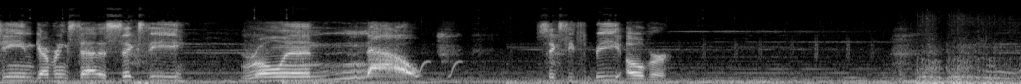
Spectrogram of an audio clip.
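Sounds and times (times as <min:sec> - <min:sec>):
speech: 0:00.0 - 0:04.6, 0:05.4 - 0:06.8
growling: 0:09.0 - 0:10.2.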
